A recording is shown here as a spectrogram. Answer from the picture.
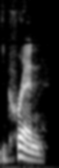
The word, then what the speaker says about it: Krynn: K-R-Y-N-N. – Yes. – Kryn.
